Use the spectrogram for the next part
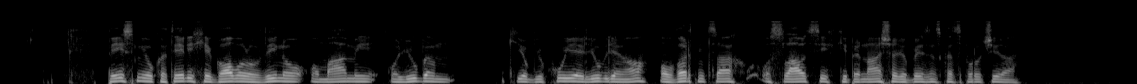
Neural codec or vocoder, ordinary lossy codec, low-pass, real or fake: codec, 16 kHz, 16 kbps, FunCodec, trained on LibriTTS, 50 frames a second; none; none; fake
